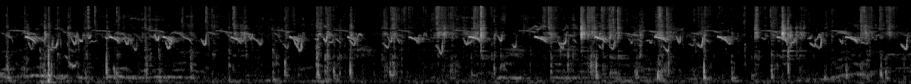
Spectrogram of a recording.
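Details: Black partridge chicks calling: a dense stream of high, thin peeping notes, many with a downward slur, overlapping and repeated irregularly about fifty times a minute, with faint clicks and scratching underneath.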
